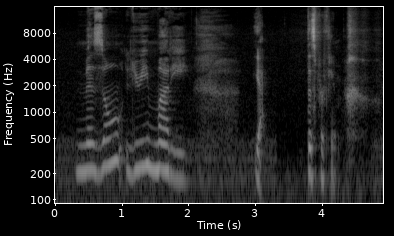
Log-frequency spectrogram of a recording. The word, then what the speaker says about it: Maison Louis Marie: in a perfume, and I'm just going to insert the way it should be pronounced. Maison Louis Marie.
